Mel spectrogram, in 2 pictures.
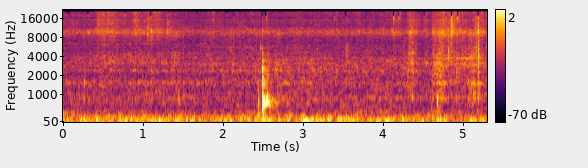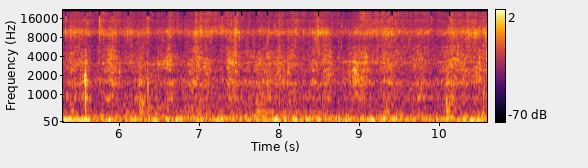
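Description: An oggarane tempering, salted and fried in a pan for pineapple-pomegranate curd rice, sizzles in a steady low crackle with a few sharper pops and clinks near the start.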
